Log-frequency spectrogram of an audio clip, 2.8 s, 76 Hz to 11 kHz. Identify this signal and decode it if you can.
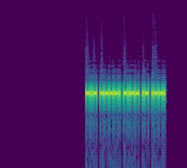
Morse code, heard as a keyed tone, about 68 wpm, 700 Hz. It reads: K9YAP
